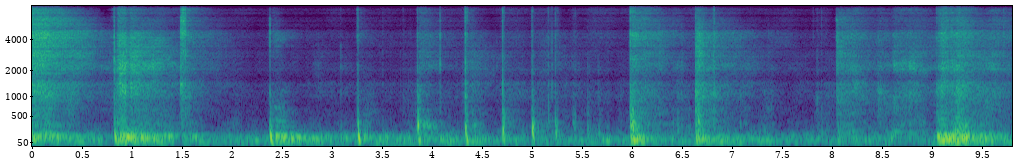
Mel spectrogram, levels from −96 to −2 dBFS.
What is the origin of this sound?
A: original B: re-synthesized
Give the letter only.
B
